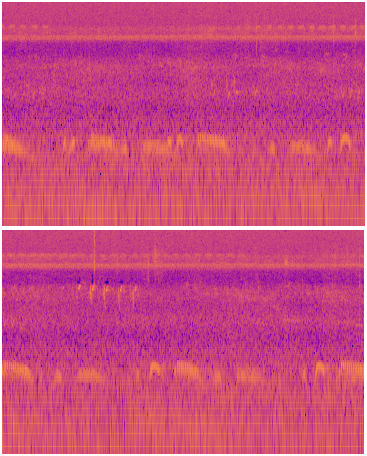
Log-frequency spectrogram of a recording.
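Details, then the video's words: Lure calls of a spotted dove meant to attract other doves: a steady run of soft cooing notes, short phrases recurring about every second, above a constant low noisy hum and a brief faint high twittering. "Tiếng Chim Cu Gáy Gọi Thúc Kèm"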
